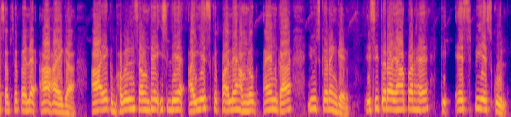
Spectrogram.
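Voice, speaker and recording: A man with a Hindi accent teaching English grammar online, explaining slowly and repeating each example letter by letter. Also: high-pitched, a little mellow, clear, resonant tone. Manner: slow, repetitive explaining, spelling out letters.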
